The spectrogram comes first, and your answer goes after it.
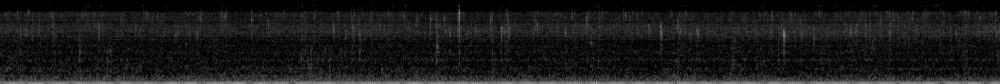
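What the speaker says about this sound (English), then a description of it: "Right now I just wanna throw the onions in. We're gonna saute the onions." Onions sauté in a pan for ramen, giving a steady, soft sizzle throughout with occasional faint crackles and spatters, close and continuous without talk.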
